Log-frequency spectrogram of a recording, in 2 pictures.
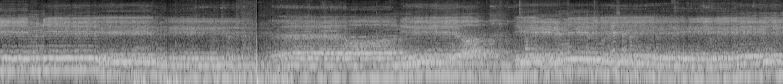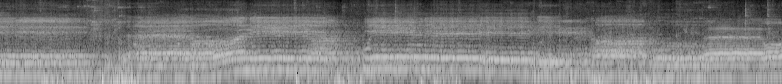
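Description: Greek Orthodox Byzantine chant sung by men's voices: a slow, melismatic melody over a steady held drone (the ison), in long phrases with brief breaks for breath.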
